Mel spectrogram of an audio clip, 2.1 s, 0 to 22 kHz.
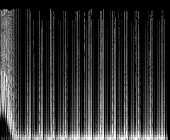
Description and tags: An 8 bit sound for a lifebar (or any other bar) fillage action
chiptune, 8bit, fill, arcade, lifebar, wave, retro, 8, 8-bit, chip, bit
